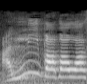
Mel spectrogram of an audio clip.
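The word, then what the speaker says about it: Ali Baba: 한스 앤 그레텔 같은 경우에 그리고 알리바바와 40인의 도둑 알리바바입니다. 강세가 뒤에 바바에 가요.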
